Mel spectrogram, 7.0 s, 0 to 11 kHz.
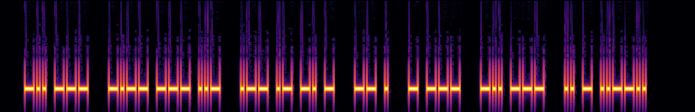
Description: Morse code, heard as a keyed tone, about 40 wpm, 700 Hz. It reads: DO YOU WANT ME TO DO IT?
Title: Sentences from Top 200 Words 40wpm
